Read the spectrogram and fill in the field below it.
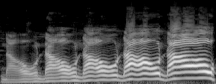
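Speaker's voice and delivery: very loud, slow cartoon voice, each "no" drawn out, swooping. Recalling a bit, saying no repeatedly: Cleveland voice. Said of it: "no, no, no in the uh, Cleveland voice".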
